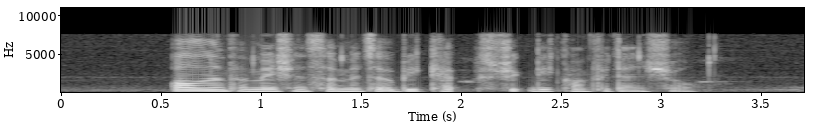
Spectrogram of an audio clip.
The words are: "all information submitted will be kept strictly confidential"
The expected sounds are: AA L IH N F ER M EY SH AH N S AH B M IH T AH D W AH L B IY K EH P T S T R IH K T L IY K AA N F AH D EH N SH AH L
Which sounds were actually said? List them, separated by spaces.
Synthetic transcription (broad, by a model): AA L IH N F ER M EY SH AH N S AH M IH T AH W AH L B IY K EH P T S T R IH K T L IY K AA N F AH D EH N SH AH L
